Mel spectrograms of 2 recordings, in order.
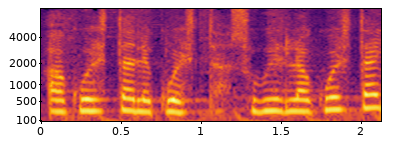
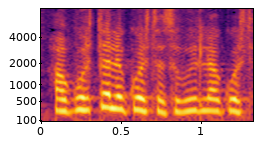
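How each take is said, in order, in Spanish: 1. Se habla a un ritmo normal. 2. Se habla a un ritmo rápido. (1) "A velocidad normal" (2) "Velocidad rápida"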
